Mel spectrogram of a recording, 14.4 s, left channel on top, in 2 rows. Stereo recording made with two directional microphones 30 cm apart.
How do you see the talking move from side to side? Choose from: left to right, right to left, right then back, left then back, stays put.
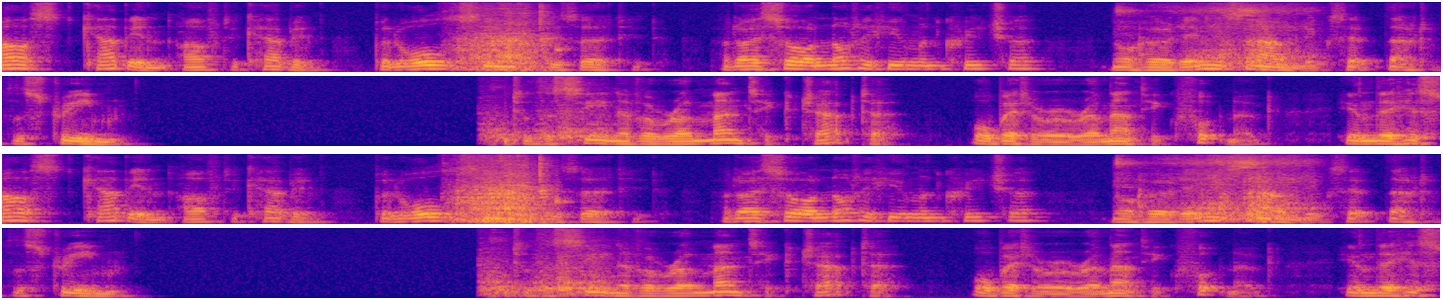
stays put.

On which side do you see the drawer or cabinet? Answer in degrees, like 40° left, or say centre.
40° right.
